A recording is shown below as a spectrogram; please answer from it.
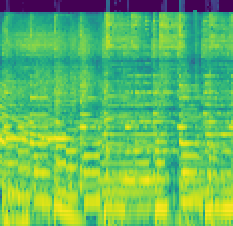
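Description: Live band music for dancing: plucked strings over a steady bass line, with sliding higher notes.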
